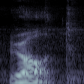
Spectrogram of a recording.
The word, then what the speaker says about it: হ্রদ: যদি হ এর সঙ্গে রফলা যুক্ত থাকে তাহলে তার উচ্চারণ ইংরেজি আর এইচ আর এইচ এ আর এইচই কিংবা আর এইচ আই এর মত হবে আমি কটি শব্দ বলছি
